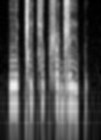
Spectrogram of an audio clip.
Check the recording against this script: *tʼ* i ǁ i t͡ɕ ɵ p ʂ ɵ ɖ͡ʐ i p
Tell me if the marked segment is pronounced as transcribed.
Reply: no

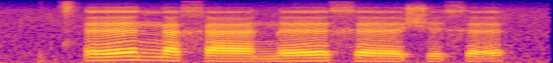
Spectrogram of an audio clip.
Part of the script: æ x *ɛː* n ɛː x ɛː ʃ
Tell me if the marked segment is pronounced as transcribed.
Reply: no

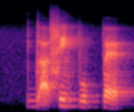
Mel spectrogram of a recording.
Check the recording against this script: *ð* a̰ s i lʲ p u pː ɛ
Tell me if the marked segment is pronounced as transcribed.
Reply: no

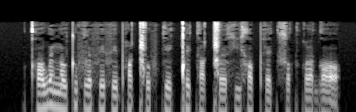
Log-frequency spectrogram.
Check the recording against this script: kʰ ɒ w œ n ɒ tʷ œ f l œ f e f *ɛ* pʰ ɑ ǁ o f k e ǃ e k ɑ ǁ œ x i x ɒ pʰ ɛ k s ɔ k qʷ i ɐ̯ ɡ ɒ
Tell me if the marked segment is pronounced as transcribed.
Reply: no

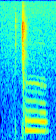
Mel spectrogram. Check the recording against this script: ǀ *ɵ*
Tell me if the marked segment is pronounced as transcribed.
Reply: no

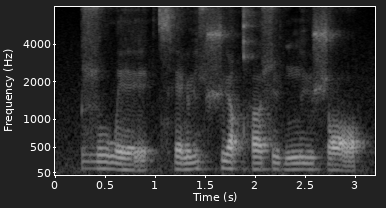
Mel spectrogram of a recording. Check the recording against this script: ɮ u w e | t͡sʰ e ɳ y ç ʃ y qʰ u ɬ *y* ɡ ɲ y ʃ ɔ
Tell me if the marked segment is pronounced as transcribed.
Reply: yes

